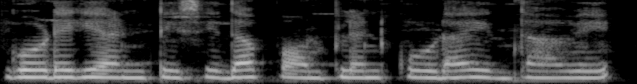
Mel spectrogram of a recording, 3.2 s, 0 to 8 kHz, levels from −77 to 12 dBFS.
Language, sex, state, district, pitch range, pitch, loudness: Kannada, female, Karnataka, Bidar, 240-255 Hz, 245 Hz, -17 LUFS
